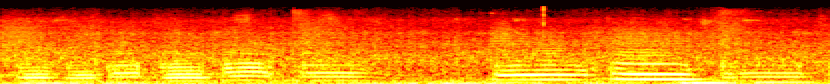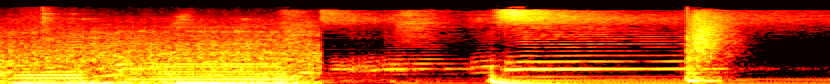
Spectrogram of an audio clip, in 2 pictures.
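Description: A brass baritone horn played live, a short phrase of held notes and changes of pitch. About four seconds in it cuts to a backing music track with a beat of sharp hits.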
